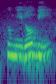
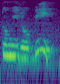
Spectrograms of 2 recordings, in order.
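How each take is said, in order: First: The pitch stays flat to the end. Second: The pitch rises at the end.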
